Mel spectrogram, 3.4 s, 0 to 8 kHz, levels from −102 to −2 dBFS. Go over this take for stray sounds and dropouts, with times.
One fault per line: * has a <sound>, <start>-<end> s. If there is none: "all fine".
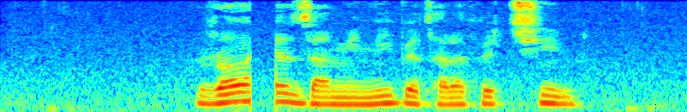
* has a dropout, 1.2-1.4 s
